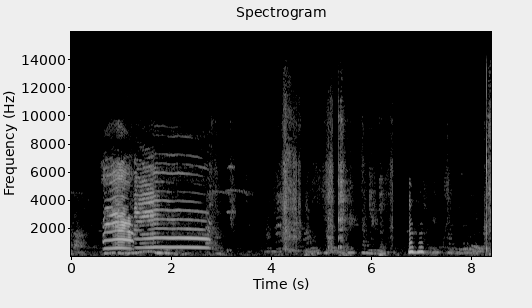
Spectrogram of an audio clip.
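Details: Real domestic cat giving one long, drawn-out meow of about two seconds, steady and slightly wavering in pitch. Quieter rustles and voice-like sounds follow in a small indoor space.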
